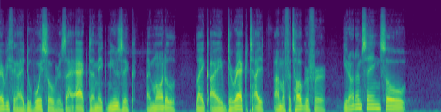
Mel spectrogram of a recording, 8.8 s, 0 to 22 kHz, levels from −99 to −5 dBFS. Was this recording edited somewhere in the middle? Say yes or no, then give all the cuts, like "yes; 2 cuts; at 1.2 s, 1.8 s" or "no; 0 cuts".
no; 0 cuts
